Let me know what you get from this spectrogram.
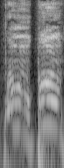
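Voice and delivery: tired mimic of kicks; door kicks. Inmate with sore foot imitating door kicks.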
